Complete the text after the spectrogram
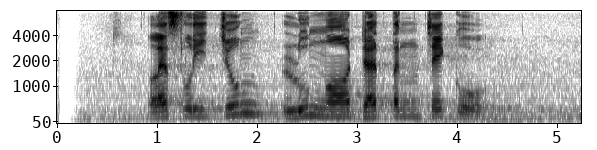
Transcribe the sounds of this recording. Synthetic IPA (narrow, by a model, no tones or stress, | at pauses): lɛslit͡ʃʊŋluŋɔɖ̥ä̤t̪əŋt͡ʃeko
